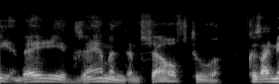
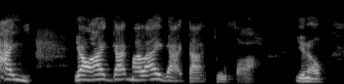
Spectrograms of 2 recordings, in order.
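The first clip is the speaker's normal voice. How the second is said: imitated South African accent, much higher; 8 semitones higher than usual. Retelling what he answered when asked about a shank, in a south african accent. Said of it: "he's got that North, South African accent".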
